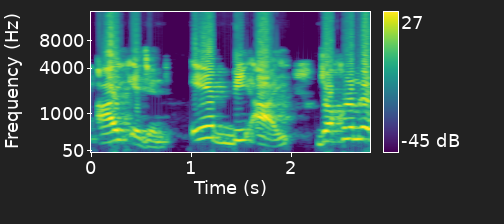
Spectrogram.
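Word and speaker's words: FBI: যেমন হি ইজ অ্যান এফ বি I agent F বি আই যখন আমরা উচ্চারণ করছি এফ তখন এ আগে আসছে আর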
